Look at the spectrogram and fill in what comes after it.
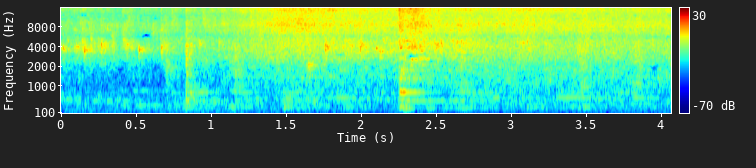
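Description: Ground spice paste (bumbu) sizzling steadily in hot oil in a wok, with a couple of sharp scrapes and clinks from the metal spatula stirring it.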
